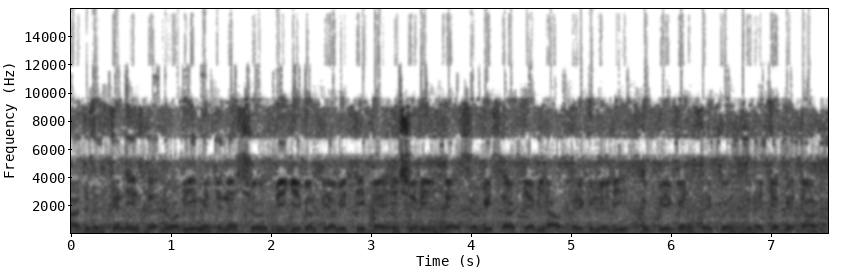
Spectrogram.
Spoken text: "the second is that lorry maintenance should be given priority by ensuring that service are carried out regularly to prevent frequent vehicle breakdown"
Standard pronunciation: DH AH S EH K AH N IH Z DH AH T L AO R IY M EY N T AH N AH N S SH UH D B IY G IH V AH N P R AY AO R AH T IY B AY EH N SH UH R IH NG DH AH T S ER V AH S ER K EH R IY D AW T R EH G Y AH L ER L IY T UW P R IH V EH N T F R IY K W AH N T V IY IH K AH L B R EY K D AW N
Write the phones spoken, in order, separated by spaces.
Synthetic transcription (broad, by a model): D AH S EH K AH N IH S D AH T L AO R IY M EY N T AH N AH N S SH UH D B IY G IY V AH N P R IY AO R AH T IY B AY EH N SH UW R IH NG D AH T S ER V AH S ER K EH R IY AW T R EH G Y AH L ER L IY T UW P R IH V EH N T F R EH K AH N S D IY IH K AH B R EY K D AW N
